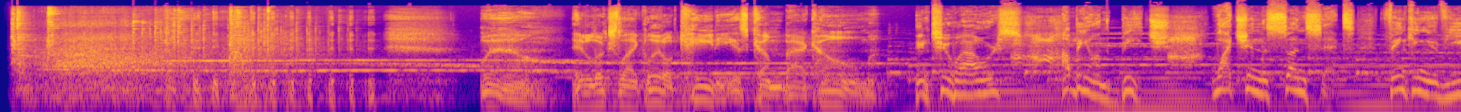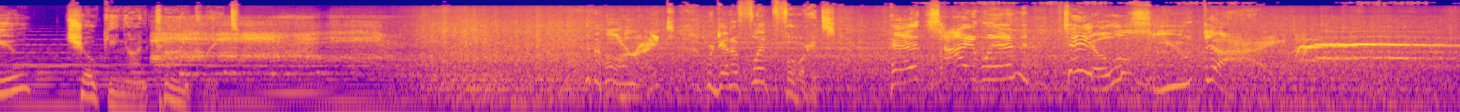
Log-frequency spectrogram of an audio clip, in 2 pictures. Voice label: Bad Guy

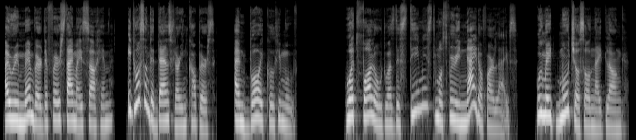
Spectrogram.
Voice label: Hispanic; Mr Tayto

